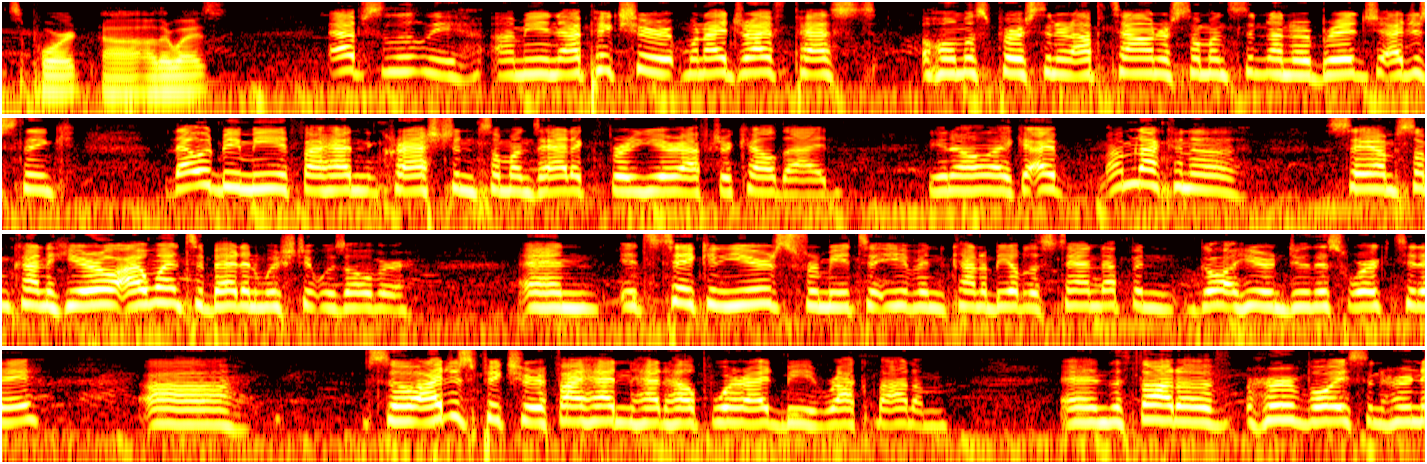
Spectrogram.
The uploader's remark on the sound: On-location at the 2018 Twin Cities Pride Festival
